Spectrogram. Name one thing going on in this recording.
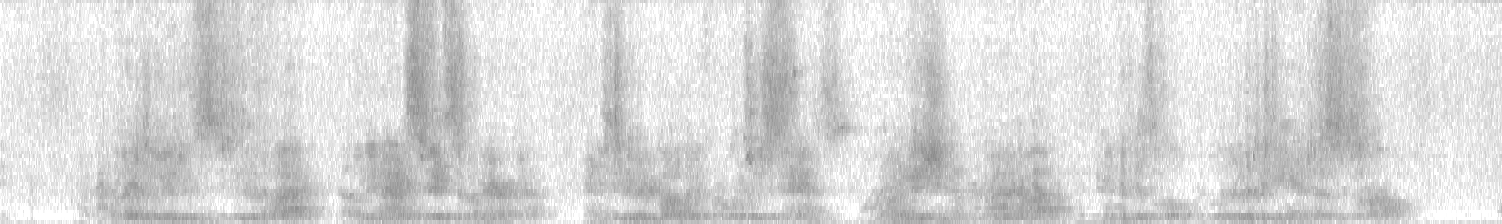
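A group of men and women recite together in unison, slightly echoing.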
